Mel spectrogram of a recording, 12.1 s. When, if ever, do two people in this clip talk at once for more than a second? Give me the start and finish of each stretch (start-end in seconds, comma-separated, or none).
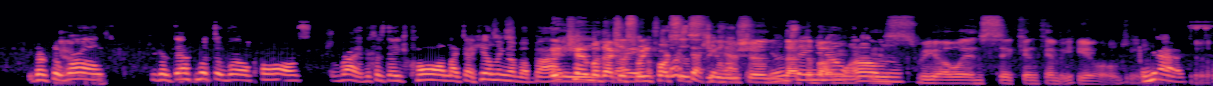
5.5-9.0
